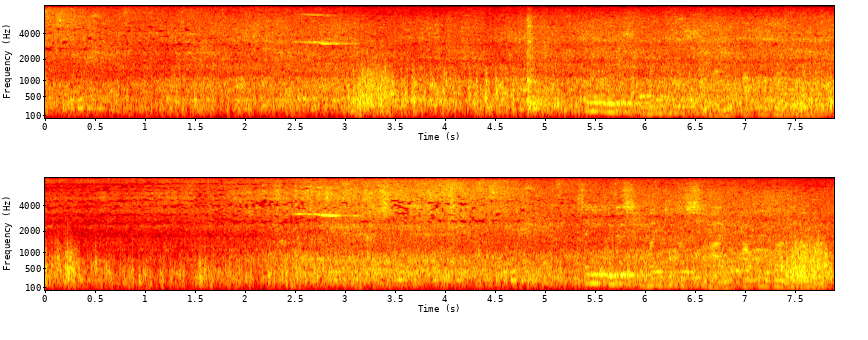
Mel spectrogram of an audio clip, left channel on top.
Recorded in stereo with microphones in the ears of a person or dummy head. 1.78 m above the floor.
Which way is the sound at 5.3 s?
45° right (ahead or behind).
